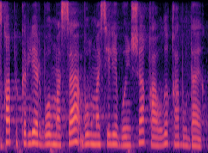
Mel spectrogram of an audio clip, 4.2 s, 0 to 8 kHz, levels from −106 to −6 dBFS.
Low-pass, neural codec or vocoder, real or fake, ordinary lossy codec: none; none; real; none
